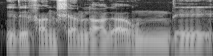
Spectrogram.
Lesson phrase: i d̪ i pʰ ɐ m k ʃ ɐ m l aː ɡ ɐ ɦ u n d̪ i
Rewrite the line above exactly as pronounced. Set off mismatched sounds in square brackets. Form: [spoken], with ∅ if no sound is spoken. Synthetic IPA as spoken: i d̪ i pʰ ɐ [ŋ] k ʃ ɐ [n] l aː ɡ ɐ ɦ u n d̪ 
